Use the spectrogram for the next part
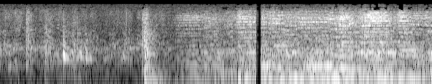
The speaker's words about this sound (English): Knock the table over so he can't catch us.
